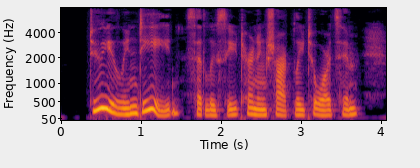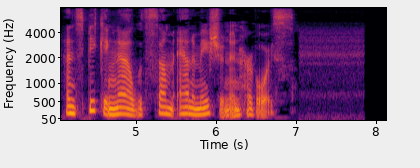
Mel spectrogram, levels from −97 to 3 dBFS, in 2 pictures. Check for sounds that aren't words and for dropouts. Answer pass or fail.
pass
